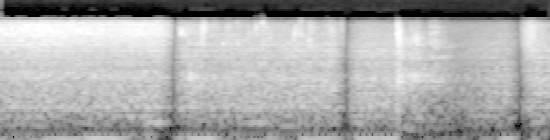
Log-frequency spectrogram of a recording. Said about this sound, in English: It's always good to wash the meat off.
